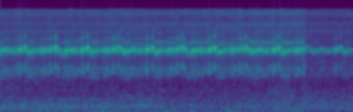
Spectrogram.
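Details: Frogs beside mossy wet rocks where snails also crawl, giving an unbroken shrill, rapidly pulsing trill in a steady chorus, softening briefly near the end before continuing.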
